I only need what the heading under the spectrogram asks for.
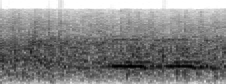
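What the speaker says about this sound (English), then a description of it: "let me give you a round of applause" Steady applause from a group of people, dense continuous clapping at even loudness throughout.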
